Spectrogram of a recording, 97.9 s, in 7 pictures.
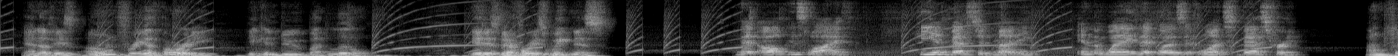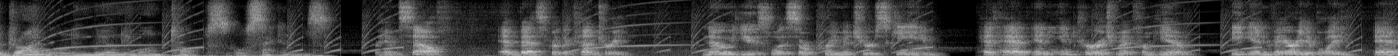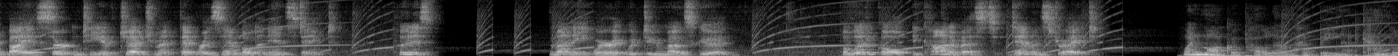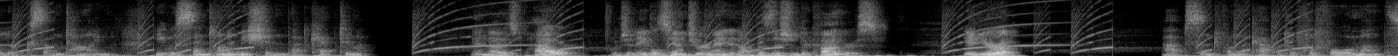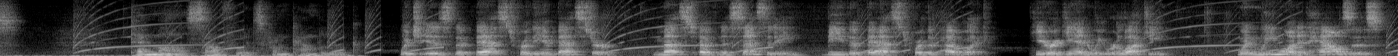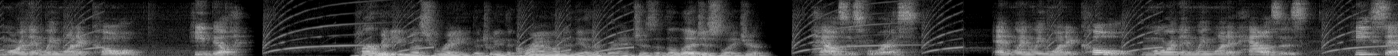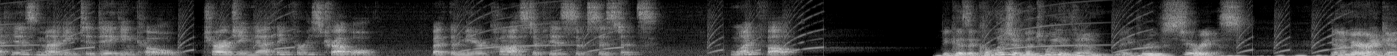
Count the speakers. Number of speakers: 3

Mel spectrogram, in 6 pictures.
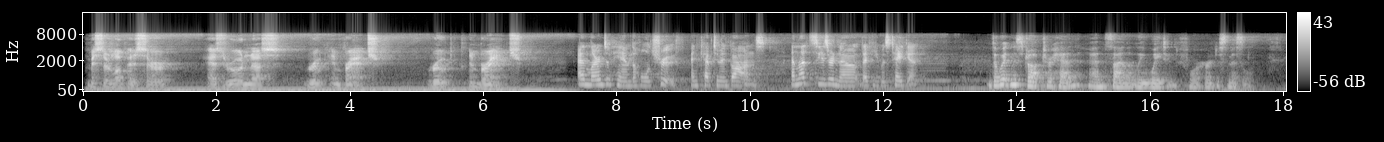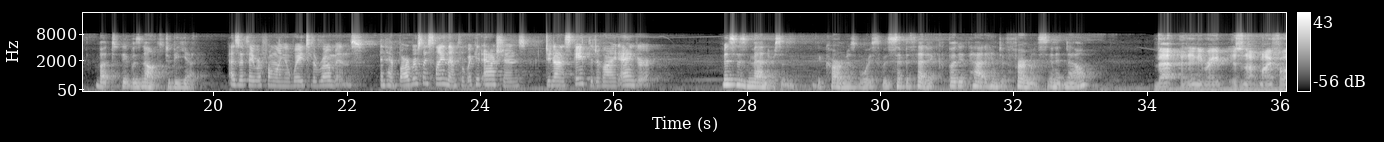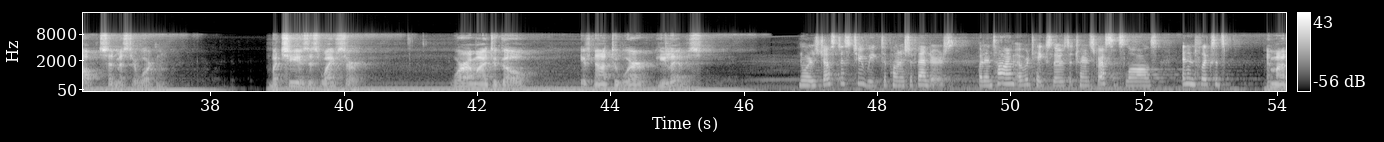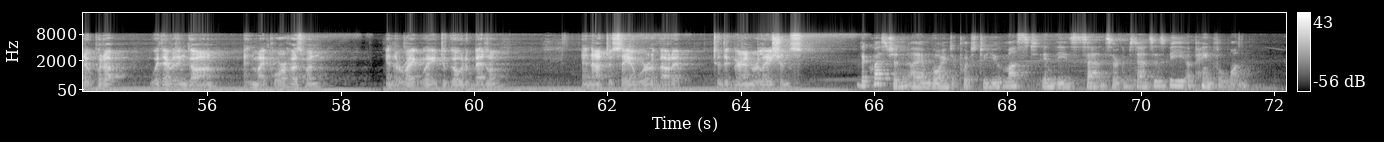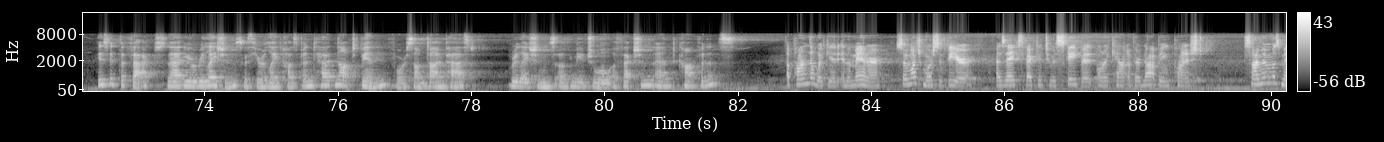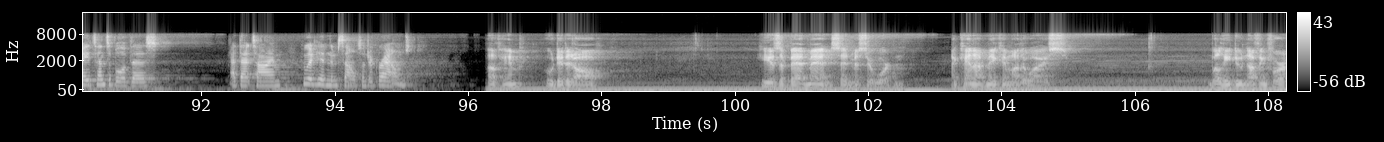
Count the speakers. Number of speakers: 3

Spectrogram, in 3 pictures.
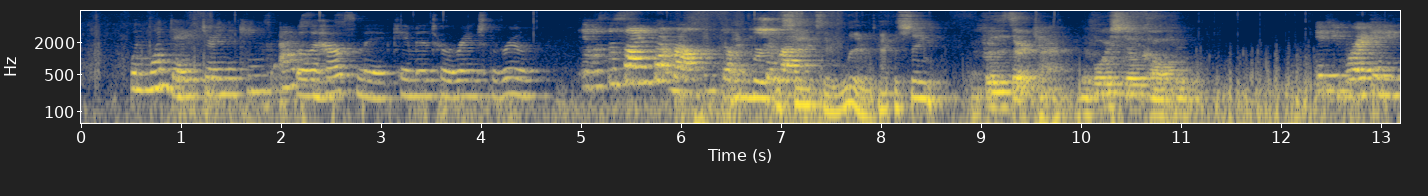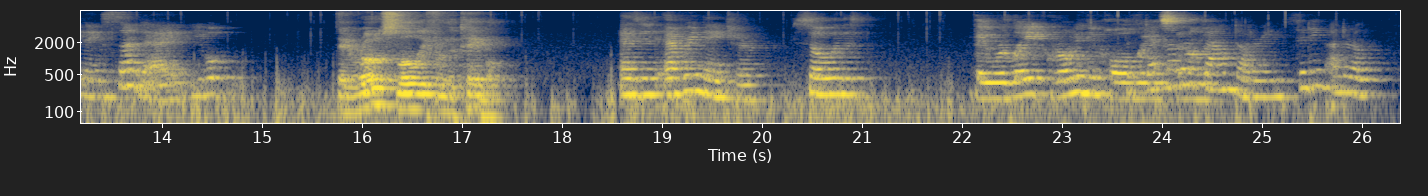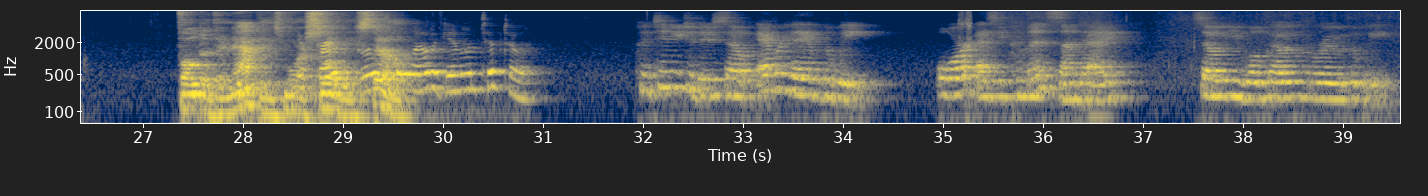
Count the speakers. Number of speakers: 9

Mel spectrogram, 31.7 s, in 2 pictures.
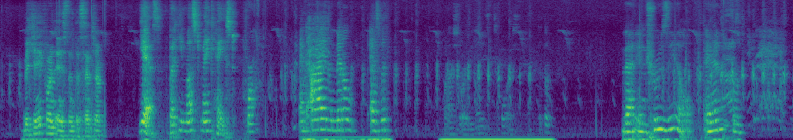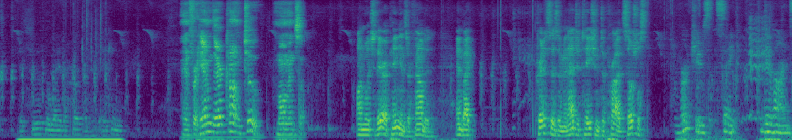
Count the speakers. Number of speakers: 8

